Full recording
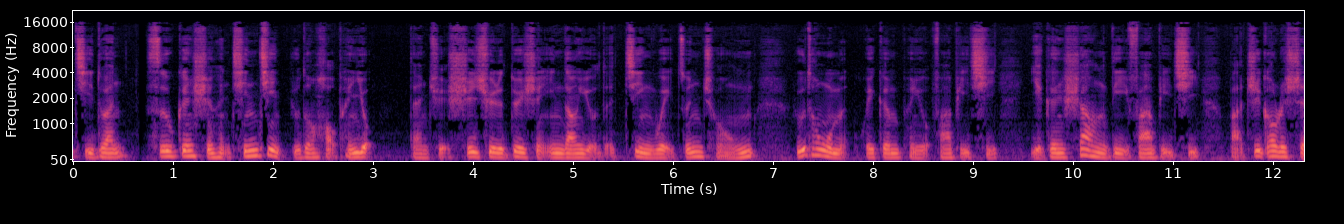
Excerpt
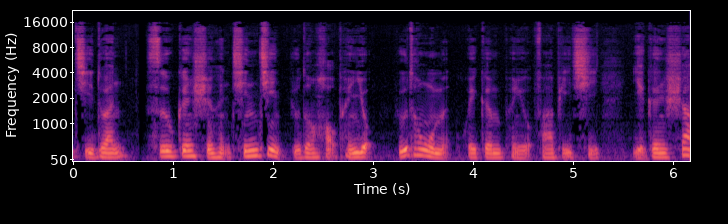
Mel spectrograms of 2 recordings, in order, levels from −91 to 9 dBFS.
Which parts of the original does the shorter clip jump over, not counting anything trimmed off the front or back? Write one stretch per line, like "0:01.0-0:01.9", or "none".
0:03.2-0:07.2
